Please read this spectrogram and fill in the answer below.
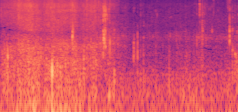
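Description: A person biting into food and chewing near a clip-on microphone, with a few sharp crackles about half a second and a second in.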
